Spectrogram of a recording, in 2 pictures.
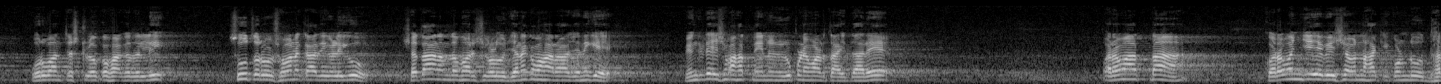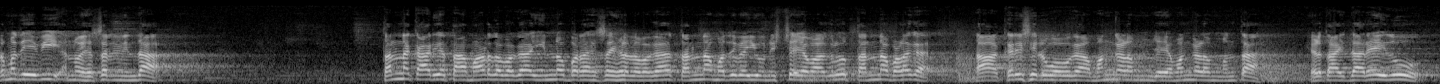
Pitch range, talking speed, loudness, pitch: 195-225 Hz, 85 wpm, -17 LUFS, 210 Hz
